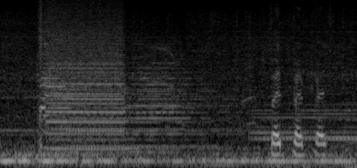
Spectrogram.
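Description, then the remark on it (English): A railroad crossing signal at the railroad tracks in Salinas' Chinatown rings in a steady series of metallic dings over a low outdoor rumble, following an earlier long, loud tonal blast. “But there's that ring. These railroad tracks have defined Chinatown, which always seems to be on the wrong side of them.”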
